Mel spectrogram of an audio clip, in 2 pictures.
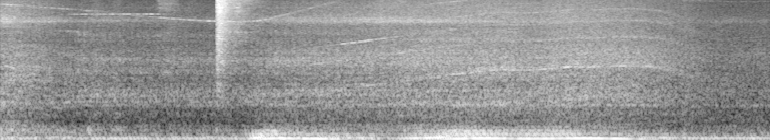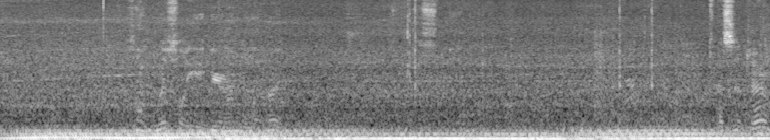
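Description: A car engine hums low from inside the car as it drives along a street.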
